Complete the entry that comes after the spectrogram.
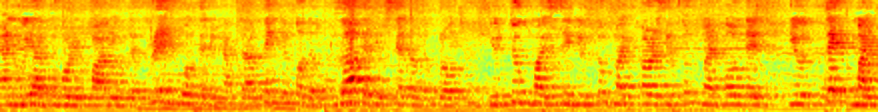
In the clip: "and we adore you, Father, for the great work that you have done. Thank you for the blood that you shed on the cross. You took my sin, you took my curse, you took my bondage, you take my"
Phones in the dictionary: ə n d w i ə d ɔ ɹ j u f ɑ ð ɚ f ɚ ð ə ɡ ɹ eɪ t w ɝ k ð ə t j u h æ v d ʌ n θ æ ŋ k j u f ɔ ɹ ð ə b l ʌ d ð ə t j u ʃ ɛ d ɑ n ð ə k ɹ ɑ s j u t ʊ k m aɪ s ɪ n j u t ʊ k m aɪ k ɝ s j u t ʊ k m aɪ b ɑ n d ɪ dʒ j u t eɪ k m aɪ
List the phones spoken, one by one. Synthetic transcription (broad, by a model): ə n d w i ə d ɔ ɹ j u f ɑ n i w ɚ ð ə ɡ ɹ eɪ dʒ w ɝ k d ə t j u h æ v d ʌ n t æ ŋ k j u f ɔ ɹ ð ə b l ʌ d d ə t j u s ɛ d ɑ n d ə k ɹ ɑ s j u t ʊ k m aɪ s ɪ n j u t ʊ k m aɪ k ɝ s j u t ʊ k m aɪ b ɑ l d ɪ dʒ j u t eɪ k m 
